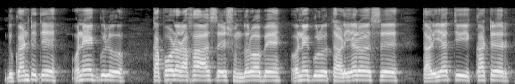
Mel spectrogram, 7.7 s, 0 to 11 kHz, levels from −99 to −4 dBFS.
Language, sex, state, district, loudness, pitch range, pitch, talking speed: Bengali, male, Assam, Hailakandi, -15 LUFS, 160-175 Hz, 170 Hz, 95 wpm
